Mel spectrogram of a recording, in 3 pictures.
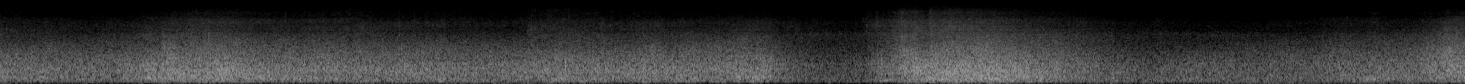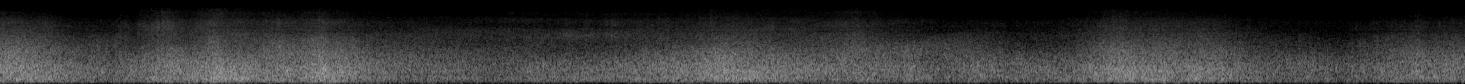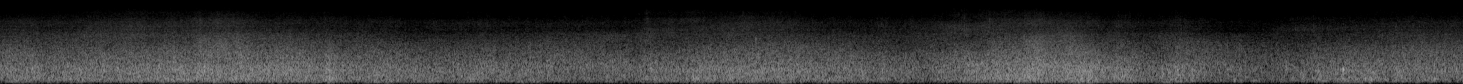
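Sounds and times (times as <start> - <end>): ocean waves breaking on beach: 0.0 - 43.9.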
